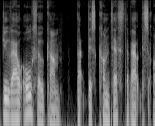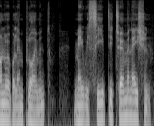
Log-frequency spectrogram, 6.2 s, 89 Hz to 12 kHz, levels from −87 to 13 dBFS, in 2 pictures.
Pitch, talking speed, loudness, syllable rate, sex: 105 Hz, 135 wpm, -20 LUFS, 5.5 syllables/s, male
